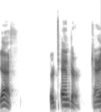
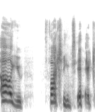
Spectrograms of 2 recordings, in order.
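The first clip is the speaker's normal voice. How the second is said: playful and raised in pitch, spoken through laughter; 6 semitones higher than usual. Retelling a joking reply to a friend's punch: retelling a laughing insult. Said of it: "Laughing, of course".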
